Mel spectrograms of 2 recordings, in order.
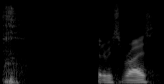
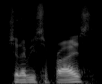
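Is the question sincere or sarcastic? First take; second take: sarcastic; sincere. First: It is asked in a sarcastic tone. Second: It is asked as a sincere question.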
